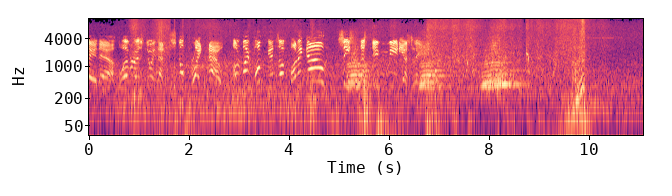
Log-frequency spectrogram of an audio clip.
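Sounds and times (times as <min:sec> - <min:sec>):
approaching train rumble in a video game: 0:00.0 - 0:11.0
speech: 0:00.1 - 0:07.2
train horn blasts: 0:05.1 - 0:05.8, 0:06.6 - 0:08.8.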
